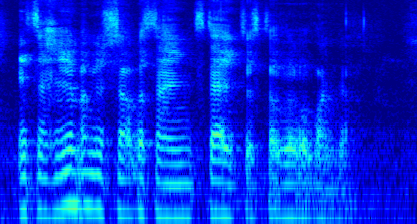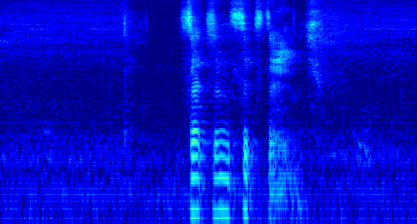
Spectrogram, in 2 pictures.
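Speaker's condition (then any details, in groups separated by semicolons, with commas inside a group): Duchenne muscular dystrophy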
